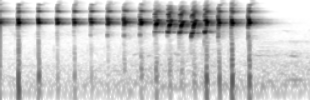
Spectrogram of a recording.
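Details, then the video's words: Lure song of a captive lovebird to coax a bird that seldom sings: a series of piercing high chirps about five per second that thicken into a buzzier, doubled chatter before stopping abruptly. "LOVEBIRD PANCINGAN COCOK UNTUK YANG MALAS BUNYI"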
